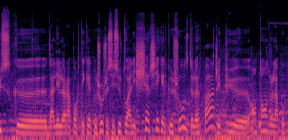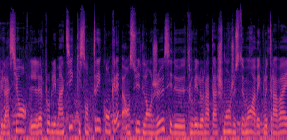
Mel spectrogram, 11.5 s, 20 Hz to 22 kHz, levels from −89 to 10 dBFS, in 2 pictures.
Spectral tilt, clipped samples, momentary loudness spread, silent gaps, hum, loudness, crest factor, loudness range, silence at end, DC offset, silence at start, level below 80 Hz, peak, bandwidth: -4.5 dB/octave; under 0.1%; 3 LU; none; none; -26 LUFS; 10 dB; 1 LU; 0 s; under 0.1%; 0 s; -34 dBFS; -16 dBFS; 17.5 kHz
